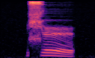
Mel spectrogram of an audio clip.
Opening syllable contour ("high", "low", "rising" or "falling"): falling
